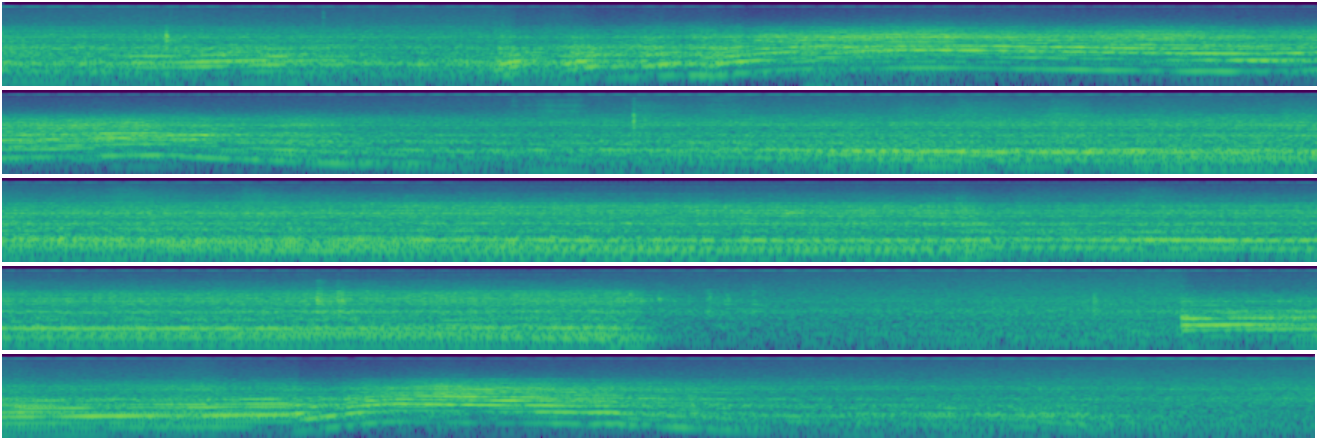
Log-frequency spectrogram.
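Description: A motorcycle engine revs up and down loudly.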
